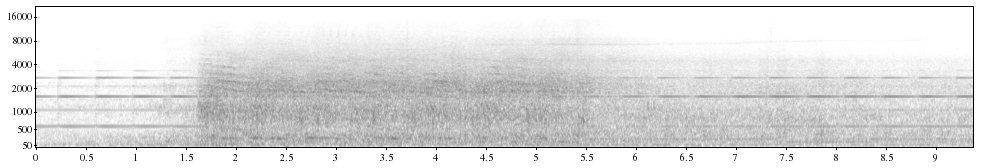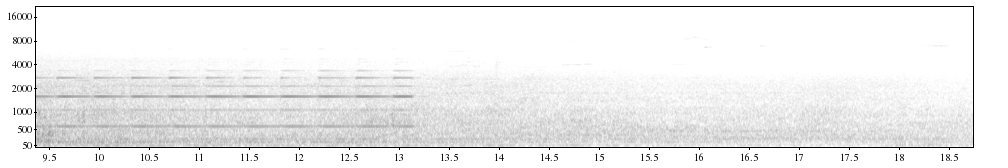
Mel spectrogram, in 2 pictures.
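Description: A train passing close by. A loud rush of wheels on rail comes in about two seconds in, followed by a rhythmic clickety-clack as the cars go by, over a steady high tone. About two-thirds of the way through, the tone and the loudest noise cut off abruptly, leaving a fainter rumble.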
